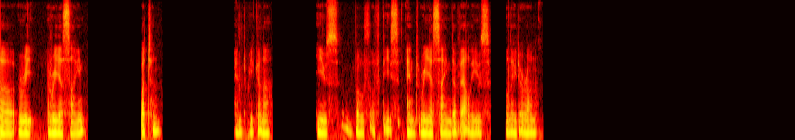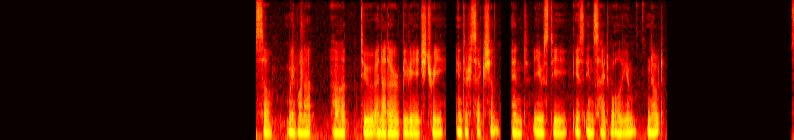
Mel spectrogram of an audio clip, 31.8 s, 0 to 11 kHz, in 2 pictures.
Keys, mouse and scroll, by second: 2.5 click, 3.3 click, 4.3-5.1 scroll down 10, 6.4-8.1 drag, 8.6-10.1 middle drag, 10.1 click, 11.5 click, 13.7-16.8 middle drag, 20.1-21.7 middle drag, 21.7 shift+a, 30.5 shift+a.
